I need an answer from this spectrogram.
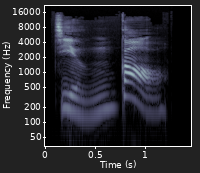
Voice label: "jinggao", Chinese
